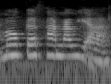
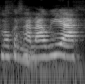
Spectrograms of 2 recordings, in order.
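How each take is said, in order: First: Sanawiyah begins with a sound other than s. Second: Sanawiyah begins with a plain s sound. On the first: The speaker calls it right. "bukan ya" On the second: The speaker calls it wrong. "jangan cenderungnya jangan ke sa ya. Ibu jangan bilang"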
